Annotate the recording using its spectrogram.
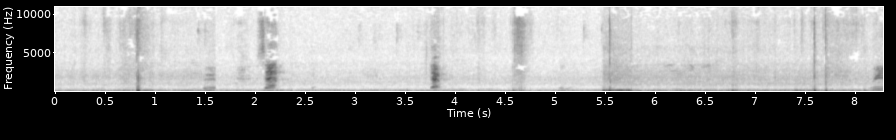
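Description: Footballs being kicked and struck in a goalkeeper drill: a sharp thud about a second in, another around five and a half seconds, and two close together near the end. Short wordless vocal sounds, grunts or brief calls, come between the thuds.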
